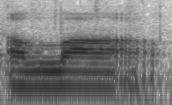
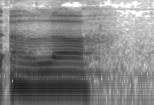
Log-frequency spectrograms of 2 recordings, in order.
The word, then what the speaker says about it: Allah: When do we pronounce the word Allah with an aw sound, and when do we pronounce it with an ah sound? – When before the word Allah, there is a kasra.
